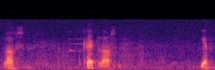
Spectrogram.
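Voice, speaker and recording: An actor playing a bluff, stubborn ex-gunfighter turned farmer in an old radio western, plainspoken and folksy. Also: male voice, sits low, slow pace. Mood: grim, determined. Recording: muffled, noisy old radio recording.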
